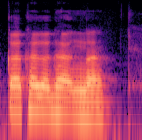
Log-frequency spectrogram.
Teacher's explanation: तो कंठ से होता है क वर्ग का उच्चारण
